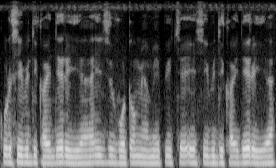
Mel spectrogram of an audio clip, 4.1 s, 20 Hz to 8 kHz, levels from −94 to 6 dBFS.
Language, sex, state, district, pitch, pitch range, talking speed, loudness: Hindi, female, Haryana, Charkhi Dadri, 120 Hz, 115-125 Hz, 245 wpm, -16 LUFS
